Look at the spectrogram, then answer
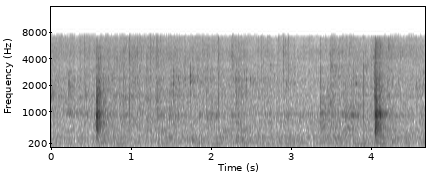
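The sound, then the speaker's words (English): Chicken sizzles steadily in a frying pan, a continuous crackling hiss broken by two brief louder pops and spatters, with no one speaking. “So our chicken's gonna keep cooking.”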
